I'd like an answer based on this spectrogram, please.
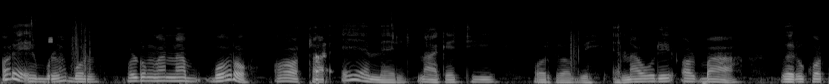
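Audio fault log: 0.48 to 0.53 s, corrupt frame decoded: a short, harsh blip in the speech, loud, peaking at about -5 dBFS. What's happened is that a compressed frame, or really a run of about three, had flipped bits, and the decoder played them anyway. Misread gains and codes put energy at frequencies where it doesn't belong, so instead of a clean dropout you get a chirpy burst that lasts just as long as the damaged frames.
0.71 to 0.90 s, loose connector crackle: an irregular scratchy burst, a bit under two tenths of a second long. That's a worn or dirty contact making and breaking as it shifts, chopping the signal on and off rapidly, and any DC sitting on the line turns each break into a little pop. The uneven, gritty texture is the giveaway that it's mechanical rather than digital.
3.16 to 3.26 s, corrupt frame decoded: same mechanism as the first one, this time across roughly four frames, so it runs to about a tenth of a second. 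It's noticeably quieter, with the error peaking around -15 dBFS. The wrong-frequency energy again lines up with the span of the damaged frames.
5.71 to 5.79 s, loose connector crackle: a shorter repeat of the scratchy burst, only about 80 ms this time. The contact breaks and remakes again, chopping the signal, giving that brief irregular crackle.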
